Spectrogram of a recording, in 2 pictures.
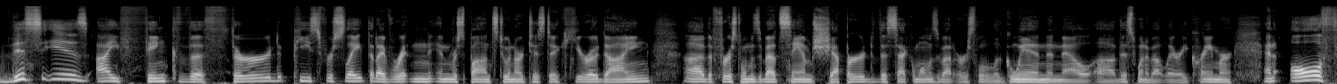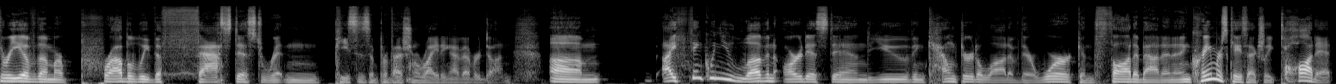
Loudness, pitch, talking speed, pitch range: -20 LUFS, 115 Hz, 195 wpm, 105-135 Hz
